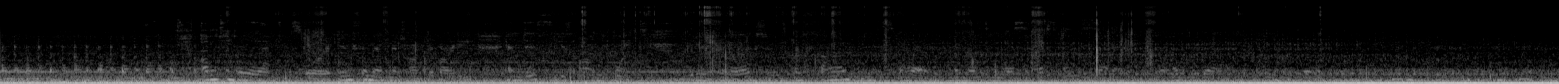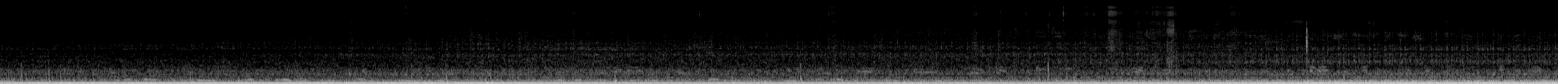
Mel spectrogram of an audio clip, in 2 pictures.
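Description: Audi RS4 engine idling steadily, a deep low rumble that grows a little louder near the end, with faint talk over it.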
